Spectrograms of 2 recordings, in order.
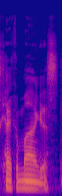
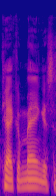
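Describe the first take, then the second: First: "Cucamongas" with an open "ah" in the third syllable; low, matter-of-fact "Cucamongas" with MONG as "mahng"; correct pronunciation. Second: "Cucamongas" with a flat "a" as in "hang" in the third syllable; "Cucamongas" the wrong way, MONG turned to "mang"; wrong pronunciation. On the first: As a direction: say "Cucamongas" as "kack-a-MAHNG-gus". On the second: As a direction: say "Cucamongas" as "kack-a-MANG-gus". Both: Shown as a demonstration. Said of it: "It's wrong".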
